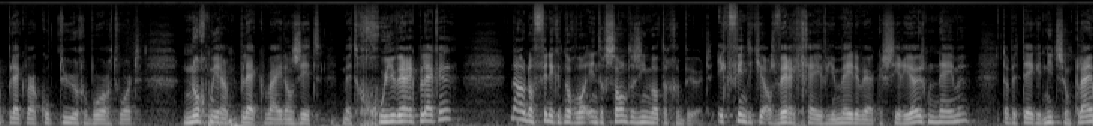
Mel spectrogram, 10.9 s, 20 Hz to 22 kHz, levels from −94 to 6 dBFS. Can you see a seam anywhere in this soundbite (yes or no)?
no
